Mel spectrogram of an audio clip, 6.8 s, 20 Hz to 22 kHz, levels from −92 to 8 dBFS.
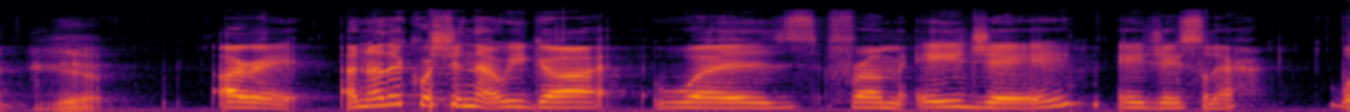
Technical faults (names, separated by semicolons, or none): dropped buffer (overrun)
